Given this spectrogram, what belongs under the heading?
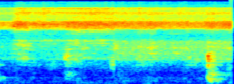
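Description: Spices with chili powder sizzling and being stirred in a hot pan for chicken fried rice, a steady hiss with a few soft scrapes and a sharper clink near the end.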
